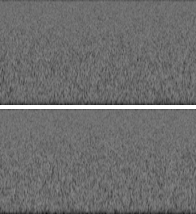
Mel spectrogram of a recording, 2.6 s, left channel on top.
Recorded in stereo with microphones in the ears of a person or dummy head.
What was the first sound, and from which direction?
Only background noise.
